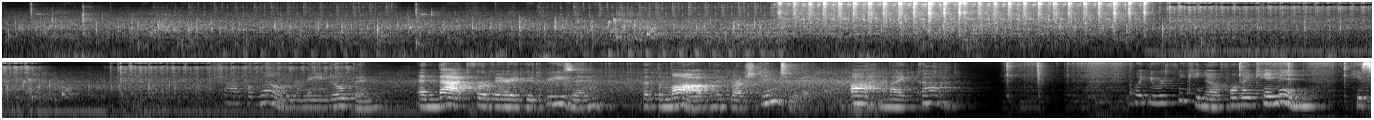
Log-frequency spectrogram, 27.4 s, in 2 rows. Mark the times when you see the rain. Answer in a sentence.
The rain can be heard from 0.0 to 22.6 s.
